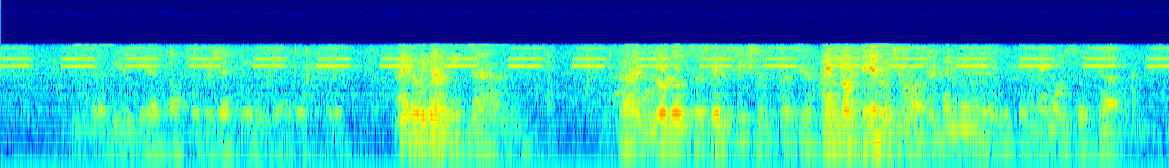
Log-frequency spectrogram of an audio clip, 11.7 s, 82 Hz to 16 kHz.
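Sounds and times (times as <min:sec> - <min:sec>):
electronic device beeping after a power cut: 0:00.0 - 0:06.6, 0:07.6 - 0:08.6, 0:09.5 - 0:11.6
low hum: 0:00.0 - 0:11.6
speech: 0:01.6 - 0:05.2, 0:06.2 - 0:11.5.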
